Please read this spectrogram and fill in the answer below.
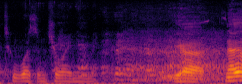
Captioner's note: laughter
